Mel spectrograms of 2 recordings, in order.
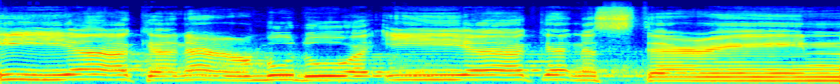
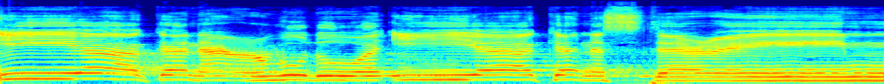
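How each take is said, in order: No difference in how they are said.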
